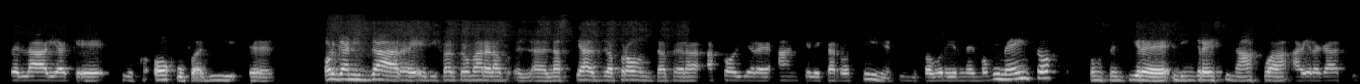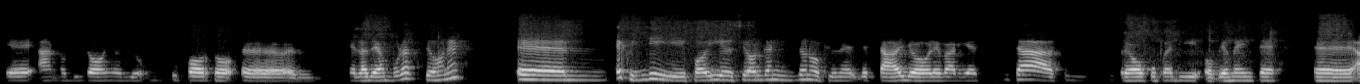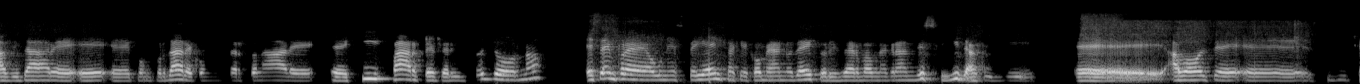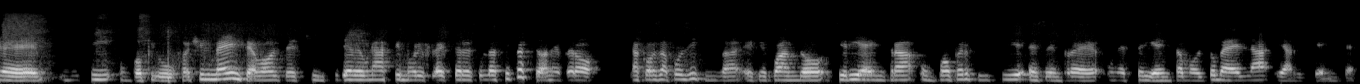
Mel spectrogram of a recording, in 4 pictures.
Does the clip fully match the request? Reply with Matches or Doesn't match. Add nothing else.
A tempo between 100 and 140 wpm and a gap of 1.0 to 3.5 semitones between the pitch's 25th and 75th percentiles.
Matches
